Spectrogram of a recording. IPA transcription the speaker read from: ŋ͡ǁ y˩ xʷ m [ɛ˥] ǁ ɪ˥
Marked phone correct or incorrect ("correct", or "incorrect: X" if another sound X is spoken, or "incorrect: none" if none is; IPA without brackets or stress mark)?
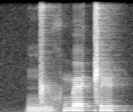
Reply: correct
